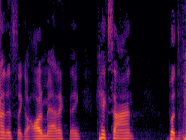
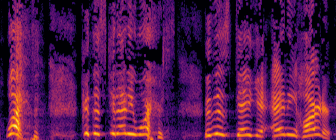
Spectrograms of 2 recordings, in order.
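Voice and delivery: high, loud disbelieving cry; exasperated outburst; 13 semitones higher, 10 dB louder than usual. Retold or imitated. Dad hit by one more disaster, exasperated shout. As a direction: throw your hands up at a day gone wrong. Roof gone, daughter peed.

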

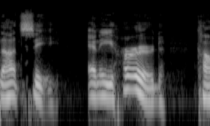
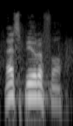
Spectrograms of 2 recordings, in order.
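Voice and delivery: normal talking voice

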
